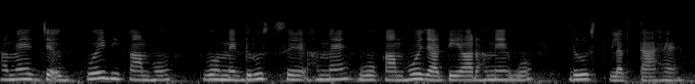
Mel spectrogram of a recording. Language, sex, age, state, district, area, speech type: Urdu, female, 18-30, Bihar, Darbhanga, rural, spontaneous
